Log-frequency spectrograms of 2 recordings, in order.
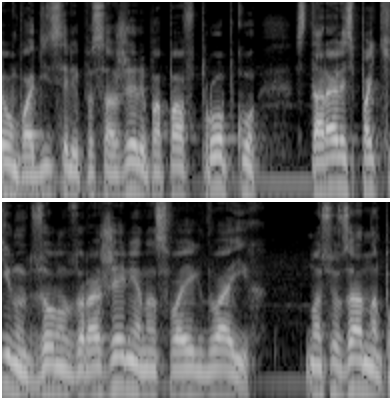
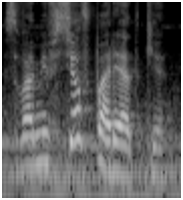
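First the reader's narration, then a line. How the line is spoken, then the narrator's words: Grumpy mocking voice. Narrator (Russian): спросила Сюзанна сварливым и одновременно насмешливым голосом Детты Уокер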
